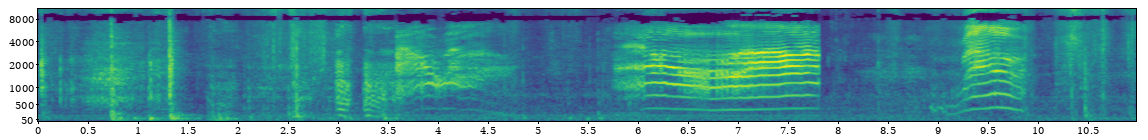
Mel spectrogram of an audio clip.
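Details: Indoor pet cat giving a long, drawn-out wavering meow followed by a shorter rising-falling meow, after several seconds of clattering and handling noises.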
